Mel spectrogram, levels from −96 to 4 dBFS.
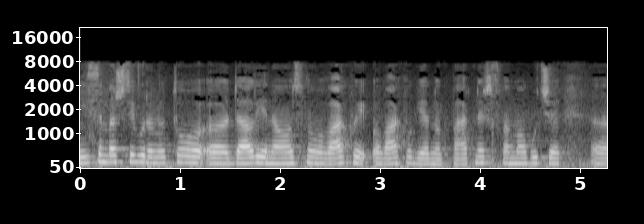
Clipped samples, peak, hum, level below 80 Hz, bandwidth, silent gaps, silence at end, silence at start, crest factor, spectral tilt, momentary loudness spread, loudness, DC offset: under 0.1%; -6 dBFS; none; -44 dBFS; 8 kHz; none; 0 s; 0 s; 14 dB; -6.5 dB/octave; 7 LU; -21 LUFS; under 0.1%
